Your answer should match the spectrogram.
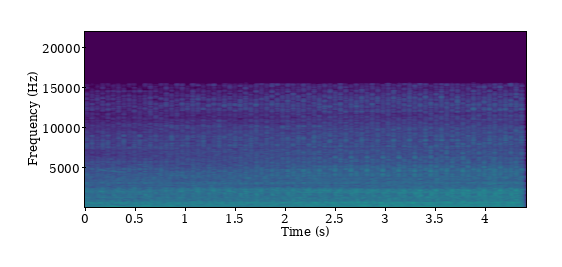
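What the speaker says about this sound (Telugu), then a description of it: "ఒకసారి ఇంజిన్ సౌండ్ అయితే వినొచ్చు మీరు" A Maruti Alto K10 VXI+ AMT car engine, two years old, idles steadily up close, a continuous low rumble with a faint rhythmic knock and no voices over it.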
